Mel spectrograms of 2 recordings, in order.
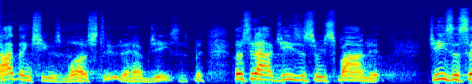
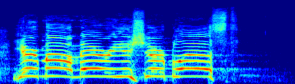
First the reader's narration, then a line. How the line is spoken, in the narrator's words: some mother hollered out, some lady hollered out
